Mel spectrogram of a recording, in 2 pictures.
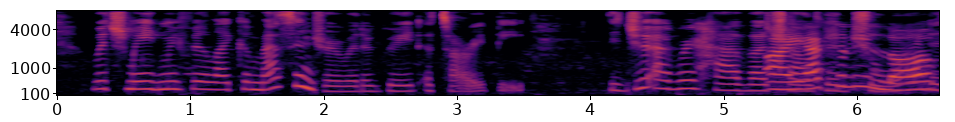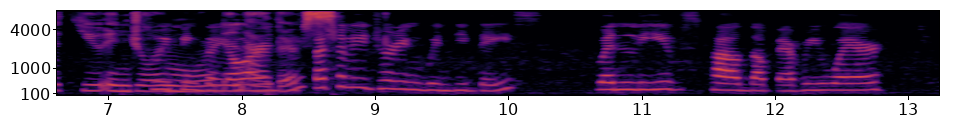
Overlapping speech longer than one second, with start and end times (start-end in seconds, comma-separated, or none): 5.3-6.6, 7.3-8.7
